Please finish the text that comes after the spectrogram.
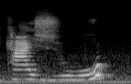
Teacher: a última sílaba é a sílaba tônica, é o Ju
